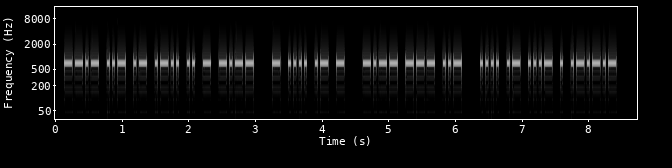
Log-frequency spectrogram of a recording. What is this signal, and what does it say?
Morse code, heard as a keyed tone, about 30 wpm, 700 Hz. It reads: QUALITY THAT YOU HAVE.
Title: Sentences from Top 1000 Words - Review Part 4 - 30wpm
